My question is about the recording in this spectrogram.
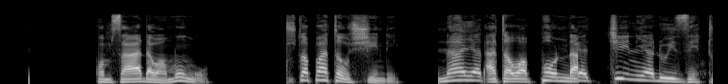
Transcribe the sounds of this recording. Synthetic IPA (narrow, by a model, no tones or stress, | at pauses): kwam̩saːɗawamuŋɡṵ | tu̥tapatauʃindḭ | najɛʔatawapɔndat͡ʃinijaɗuizɛtu̥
